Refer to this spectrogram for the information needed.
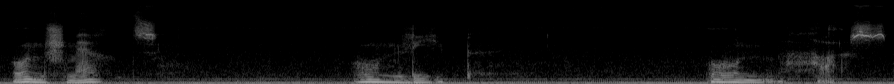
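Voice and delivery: slow, hollow murmur fading to nothing; fading into whisper. Acted. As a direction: let each word sink into emptiness. Claudio sinking into emptiness.

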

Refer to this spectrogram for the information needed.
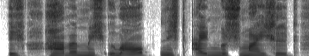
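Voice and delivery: put-on high, indignant girl's protest. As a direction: protest in outrage. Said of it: "rief Julia empört". (empört gerufen)

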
